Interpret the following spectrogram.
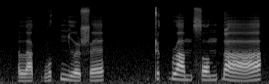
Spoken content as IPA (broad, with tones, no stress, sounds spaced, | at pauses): l a˨˩ k̚ v ə˦˥ k̚ ɲ ɨ˨˩ ə̯ ʂ ɛ˧˥ | ʈ ə˦˥ k̚ ɹ a˧ m s ɔ˧˥ n ɗ aː˨˩˦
